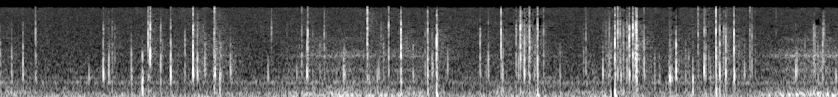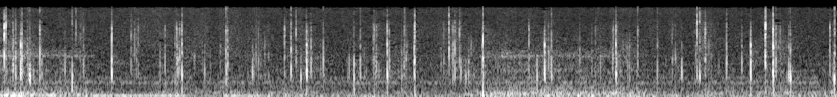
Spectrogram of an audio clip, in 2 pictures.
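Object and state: Fabric crinkle plush toy.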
